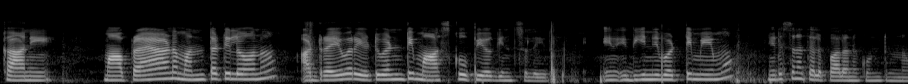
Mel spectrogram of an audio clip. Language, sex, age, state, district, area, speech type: Telugu, female, 18-30, Andhra Pradesh, Palnadu, rural, spontaneous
